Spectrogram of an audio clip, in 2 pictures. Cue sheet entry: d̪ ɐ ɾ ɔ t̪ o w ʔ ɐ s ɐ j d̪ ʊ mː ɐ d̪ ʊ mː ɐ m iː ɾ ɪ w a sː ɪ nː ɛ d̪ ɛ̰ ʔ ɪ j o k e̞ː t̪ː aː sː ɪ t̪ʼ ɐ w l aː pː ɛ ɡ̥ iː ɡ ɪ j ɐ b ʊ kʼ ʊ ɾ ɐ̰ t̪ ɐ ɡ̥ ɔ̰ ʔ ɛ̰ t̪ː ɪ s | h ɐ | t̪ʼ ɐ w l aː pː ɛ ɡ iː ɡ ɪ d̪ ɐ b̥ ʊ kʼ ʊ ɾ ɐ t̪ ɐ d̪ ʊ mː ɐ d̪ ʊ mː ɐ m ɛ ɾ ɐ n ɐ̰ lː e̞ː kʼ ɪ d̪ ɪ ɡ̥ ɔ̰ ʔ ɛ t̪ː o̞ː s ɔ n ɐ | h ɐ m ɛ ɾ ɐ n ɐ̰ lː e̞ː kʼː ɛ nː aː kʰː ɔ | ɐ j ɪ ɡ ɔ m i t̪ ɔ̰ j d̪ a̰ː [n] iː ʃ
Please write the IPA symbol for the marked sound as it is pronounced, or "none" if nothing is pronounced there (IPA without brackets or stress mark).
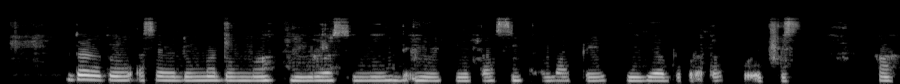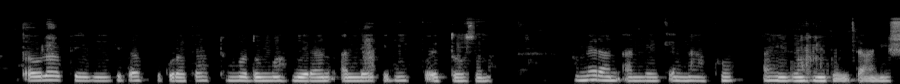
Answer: n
